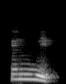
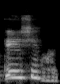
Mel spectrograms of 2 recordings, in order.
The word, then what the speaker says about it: 깻잎: 그런데 이것을 발음할 때 깻잎이라고 발음하죠. 깻잎. 그래서 깨십 아니고 깻잎 이런 거 많아요.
